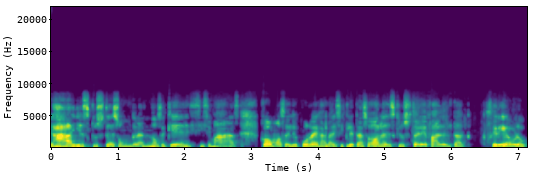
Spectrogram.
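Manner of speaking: mock him as if he were stupid; humiliating insult. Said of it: "[name] puede decir". ([name] humilla a Jaime con voz aguda y burlona)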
